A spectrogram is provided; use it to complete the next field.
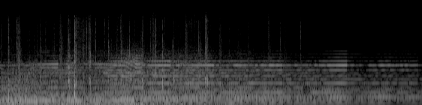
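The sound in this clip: A horse ridden away, its hooves clip-clopping under a sustained musical score, with the sound fading toward the end.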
